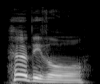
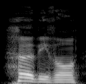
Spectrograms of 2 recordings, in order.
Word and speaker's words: herbivore: You pronounce the H in the word herbivore.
